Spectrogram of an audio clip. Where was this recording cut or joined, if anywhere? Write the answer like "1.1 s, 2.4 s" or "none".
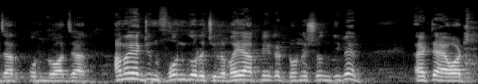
1.0 s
